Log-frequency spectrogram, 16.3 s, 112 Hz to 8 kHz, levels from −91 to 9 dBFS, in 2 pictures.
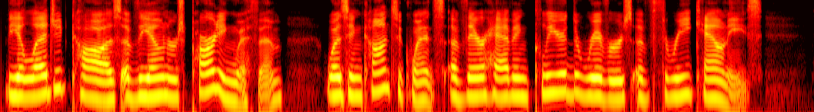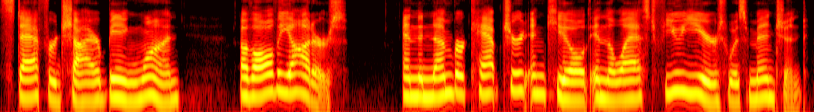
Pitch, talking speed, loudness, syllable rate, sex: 205 Hz, 150 wpm, -18 LUFS, 4.2 syllables/s, female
